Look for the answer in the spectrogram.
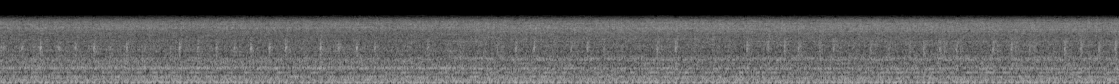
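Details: Jeep WJ 4.7L HO V8 at cold startup idle: fast, light, regular knock over the engine, piston slap said to be normal for the HO.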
